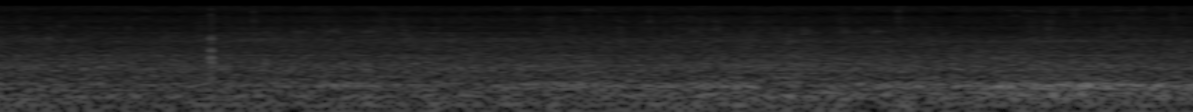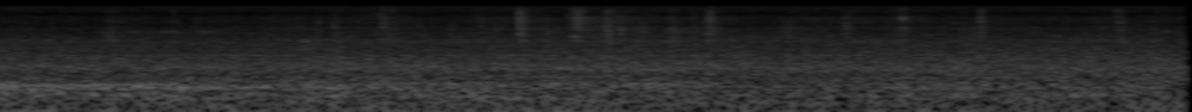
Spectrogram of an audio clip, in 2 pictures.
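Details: Constant low rumbling hum of machinery or traffic fills the whole stretch, with faint scattered ticks at high pitch and no clear animal call.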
